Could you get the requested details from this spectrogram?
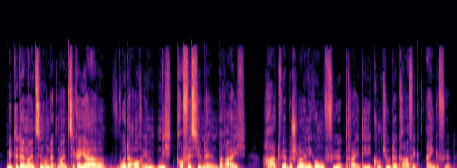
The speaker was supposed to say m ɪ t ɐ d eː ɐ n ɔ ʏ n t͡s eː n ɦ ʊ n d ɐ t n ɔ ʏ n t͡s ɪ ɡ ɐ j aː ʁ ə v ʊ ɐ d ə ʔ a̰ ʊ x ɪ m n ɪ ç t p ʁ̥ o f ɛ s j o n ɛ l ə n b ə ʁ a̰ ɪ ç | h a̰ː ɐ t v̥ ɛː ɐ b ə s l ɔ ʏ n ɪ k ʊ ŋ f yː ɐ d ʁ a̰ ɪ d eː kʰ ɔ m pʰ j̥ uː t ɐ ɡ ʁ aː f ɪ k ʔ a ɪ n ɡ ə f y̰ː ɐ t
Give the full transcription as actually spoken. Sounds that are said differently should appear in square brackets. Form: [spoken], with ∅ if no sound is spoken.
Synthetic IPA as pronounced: m ɪ t [ə] d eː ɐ n ɔ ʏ n t͡s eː n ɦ ʊ n d ɐ t n ɔ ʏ n t͡s ɪ ɡ ɐ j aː ʁ ə v ʊ ɐ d ə ʔ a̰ ʊ x ɪ m n ɪ ç t p ʁ̥ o f ɛ s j o n ɛ l ə n b ə ʁ a̰ ɪ ç | h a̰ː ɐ t v̥ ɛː ɐ b ə [ʃ] l ɔ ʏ n ɪ [ɡ] ʊ ŋ f yː ɐ d ʁ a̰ ɪ d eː kʰ ɔ m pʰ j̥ uː t ɐ ɡ ʁ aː f ɪ k ʔ a ɪ n ɡ ə f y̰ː ɐ t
